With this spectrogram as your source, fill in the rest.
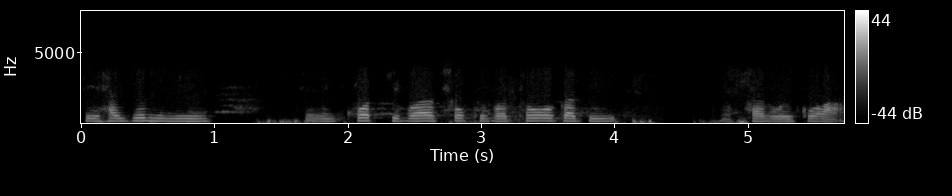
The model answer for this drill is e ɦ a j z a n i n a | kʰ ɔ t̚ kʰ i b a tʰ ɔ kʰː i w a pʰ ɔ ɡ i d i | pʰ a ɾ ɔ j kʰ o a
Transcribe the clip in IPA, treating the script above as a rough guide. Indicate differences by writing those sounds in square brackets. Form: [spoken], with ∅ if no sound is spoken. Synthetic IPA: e ɦ a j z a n i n [i] | kʰ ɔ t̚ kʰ i b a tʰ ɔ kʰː i [b] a [tʰ] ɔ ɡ [a] d i | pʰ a ɾ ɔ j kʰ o a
